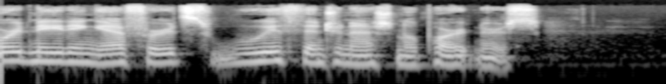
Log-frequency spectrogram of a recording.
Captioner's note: speaking French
